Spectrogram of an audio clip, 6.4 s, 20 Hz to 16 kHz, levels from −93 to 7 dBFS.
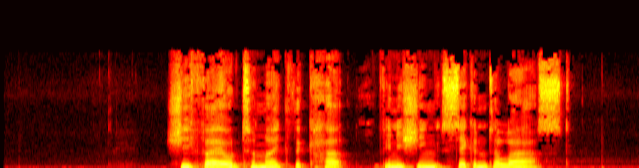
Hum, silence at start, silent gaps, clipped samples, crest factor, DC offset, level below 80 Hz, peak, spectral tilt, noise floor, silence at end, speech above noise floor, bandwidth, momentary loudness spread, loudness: none; 1.7 s; none; under 0.1%; 18 dB; under 0.1%; -44 dBFS; 0 dBFS; -4 dB/octave; -62 dBFS; 0.7 s; 47 dB; 11.5 kHz; 9 LU; -15 LUFS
